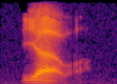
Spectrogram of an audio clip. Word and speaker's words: Yahowah: If you can say Torah, you can pronounce Yahowah. If you know how to pronounce the Hebrew verb that means to be, to exist, Hayah, you can pronounce Yahowah.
